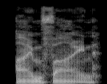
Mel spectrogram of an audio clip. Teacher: said with a falling intonation and calm tone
